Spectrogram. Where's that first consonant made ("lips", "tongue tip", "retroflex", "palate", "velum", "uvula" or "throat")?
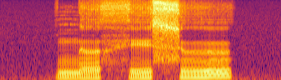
tongue tip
